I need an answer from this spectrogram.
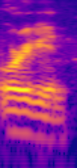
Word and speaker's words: Oregon: the middle of oregon but we pronounce it oregon yeah but where are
